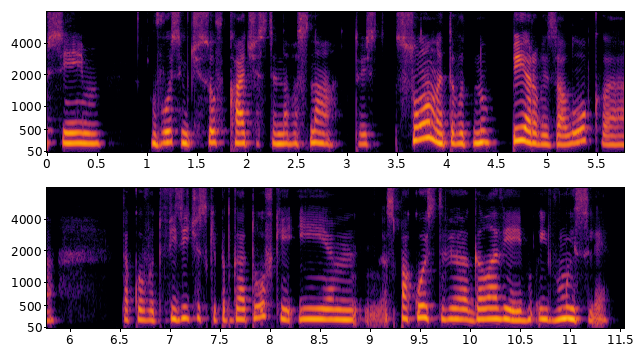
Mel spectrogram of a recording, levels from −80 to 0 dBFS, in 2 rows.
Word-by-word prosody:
7-8 220 0 0
часов 230 +2 -3
качественного 210 -1 -1
сна. 210 -1 -2
То 200 - -12
есть 200 +1 -9
сон- 300 +2 +3
это 215 0 +1
вот, 210 +1 -2
ну, 230 +1 +1
первый 235 -8 +5
залог, 215 +9 -2
э, 185 0 -4 0.7
такой 205 -1 -4
вот 190 -1 -6
физической 225 -1 -3
подготовки 220 +5 -3
и, 220 +2 +2
м, 210 -1 -1
спокойствия 230 -2 0
голове 220 0 +3
и 215 +3 -1
в 200 0 -3
мысли. 225 -2 +2
215 Hz, 125 wpm, -23 LUFS, 205-230 Hz, 0.7 s, первый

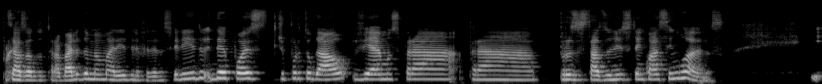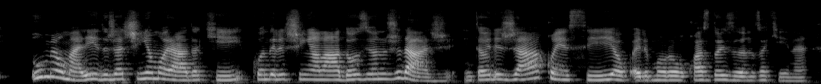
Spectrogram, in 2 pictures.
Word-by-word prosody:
por - - -7
causa 205 -3 +4
do 195 0 -8
trabalho 195 +5 +1
do 255 - +4
meu 235 -1 -2
marido, 210 -1 -1
ele 200 - -7
foi 180 -2 -10
transferido 230 +10 -3
e - - -6
depois 275 0 +5
de 255 - -8
Portugal, 260 -2 +2
viemos 240 +1 +1
pra 245 -1 -1
pra 215 -2 -2 0.2
para 230 - 0
os 225 -1 +1
Estados 210 0 0
Unidos, 225 +1 -3
tem 245 0 -3
quase 235 0 0
5 270 +3 0
anos. 295 - -2 0.9
E, 345 +2 -8 0.3
o 315 +4 +2
meu 345 -4 +3
marido 225 +2 +1
já 240 +2 0
tinha 255 +3 0
morado 205 -6 +2
aqui 205 +1 -5
quando 230 0 -3
ele 230 0 0
tinha 230 -1 -1
lá 215 0 +4
12 225 +3 -1
anos 245 0 -2
de 275 - -3
idade, 175 - +2
então 185 +3 -2
ele 235 +1 -1
já 230 +6 +1
conhecia 215 -5 -1
o 200 - -6
ele 185 +1 +2
morou 195 -1 +1
quase 200 +1 -1
2 215 -1 -2
anos 185 0 -2
aqui, 200 -4 -8
né. 165 0 -10
225 Hz, 195 wpm, -25 LUFS, 205-245 Hz, 0.9 s, depois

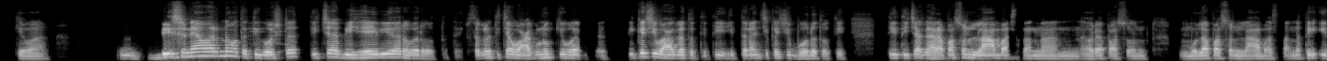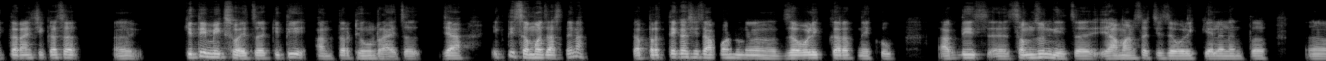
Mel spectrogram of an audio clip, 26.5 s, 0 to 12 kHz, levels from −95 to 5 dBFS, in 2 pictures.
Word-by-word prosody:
किंवा 100 -1 -3
अ, 95 - -13 1.2
दिसण्यावर 180 +7 +7
नव्हतं 195 -6 +1
ती - - +2
गोष्ट. 125 +3 +1 0.2
तिच्या 145 +2 +1
बिहेवियरवर 135 -1 +4
होतं 90 - -6
ते. - - -24
सगळं 135 - 0
तिच्या 135 +2 +2
वागणुकीवर, 130 +1 +3 0.2
ती 275 - -12
कशी 335 -1 +5
वागत 125 -1 +5
होती, 110 - -9
ती 125 - -3
इतरांशी 120 +2 -4
कशी 130 -1 -4
बोलत 110 -1 +1
होती. 105 0 -9 0.5
ती 260 - -1
तिच्या 250 - +2
घरापासून 125 +3 +2
लांब 120 0 +6
असताना, 105 -2 -5
नवऱ्यापासून, 100 +1 -4 0.5
मुलापासून 110 0 +1
लांब 105 0 -1
असताना 105 +2 -9
ती 130 - +1
इतरांशी 120 +1 -2
कसं, 130 0 +2 0.4
अ, 105 +1 -5 0.6
किती 140 +6 +3
मिक्स 150 -1 0
व्हायचं, 110 +1 +3
किती 295 0 -1 0.2
अंतर 100 +3 -4
ठेवून 105 -1 -3
राहायचं? 90 +2 -4 0.3
ज्या 110 -1 +3 0.4
एक 135 - -13
ती 185 - -4
समज 130 -5 +4
असते 120 0 -2
ना, - - -4 0.5
त्या 110 - -1
प्रत्येकाशीच 145 +4 0
आपण 125 -1 0
अ, 110 -2 -3
जवळीक 120 +2 +4
करत 115 -1 +3
नाही 105 -1 -6
खूप. 95 - -7 0.5
अगदीच 130 +4 -2 0.3
समजून 130 +4 +1
घ्यायचं 105 -2 -1
या 105 +1 +1
माणसाची 110 -1 -4
जवळीक 105 -1 0
केल्यानंतर 105 +1 -3 0.5
अ, 95 - -8
120 Hz, 145 wpm, -23 LUFS, 105-135 Hz, 1.2 s, दिसण्यावर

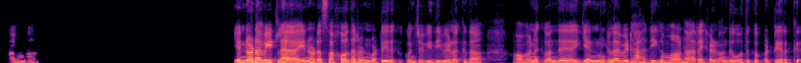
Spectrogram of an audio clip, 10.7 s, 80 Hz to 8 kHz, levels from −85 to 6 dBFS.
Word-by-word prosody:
ஆமா. 165 -1 -8 2.7
என்னோட 225 +4 +6
வீட்ல, 235 +1 +3 0.3
என்னோட 195 -2 +2
சகோதரன் 230 +5 +2
மட்டும், 185 +2 +2
இதுக்கு 190 +1 -4
கொஞ்சம் 175 -2 -4
விதிவிலக்கு 175 -2 -2
தான். 160 -1 -3 0.5
அவனுக்கு 180 0 -2
வந்து, 210 +5 0 0.3
எங்கள 225 +4 0
விட 205 +4 0 0.2
அதிகமான 205 +2 -2
அறைகள் 180 -2 -3
வந்து 185 +3 -2
ஒதுக்கப்பட்டிருக்கு. 175 -2 -4
195 Hz, 100 wpm, -21 LUFS, 175-210 Hz, 2.7 s, என்னோட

